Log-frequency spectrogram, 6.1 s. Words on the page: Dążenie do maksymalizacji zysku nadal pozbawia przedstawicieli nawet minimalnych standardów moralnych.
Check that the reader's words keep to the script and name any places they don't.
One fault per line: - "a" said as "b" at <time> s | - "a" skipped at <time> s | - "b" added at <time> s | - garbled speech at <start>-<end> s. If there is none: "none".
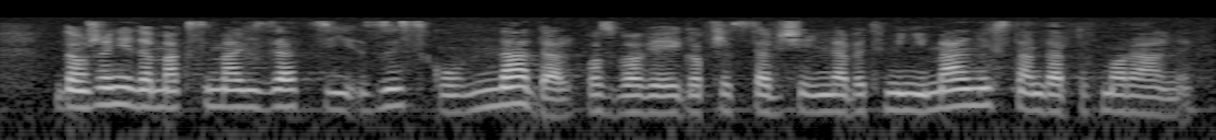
- "jego" added at 3.3 s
